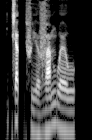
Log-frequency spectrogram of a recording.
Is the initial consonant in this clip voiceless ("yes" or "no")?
yes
